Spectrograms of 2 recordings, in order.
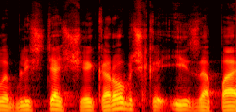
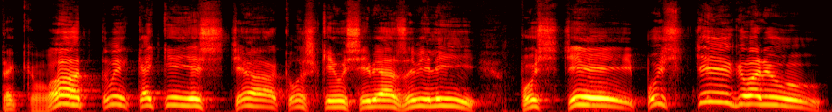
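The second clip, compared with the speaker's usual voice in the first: high, loud, strained screaming; shouting; 12 semitones higher, 7 dB louder, slower than usual. Acted. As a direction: scream while struggling free. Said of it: "Он хрипел ... кричал".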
